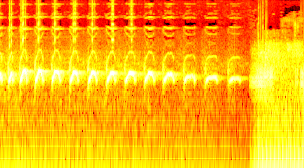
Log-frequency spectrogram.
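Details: Local zebra dove song, used to stir quiet doves into singing: a clear run of about thirteen evenly spaced, rounded coo notes that slowly soften and drop, ending in a burst of rough noise.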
